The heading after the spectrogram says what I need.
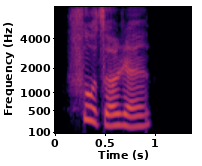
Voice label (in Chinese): "负责人", Chinese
